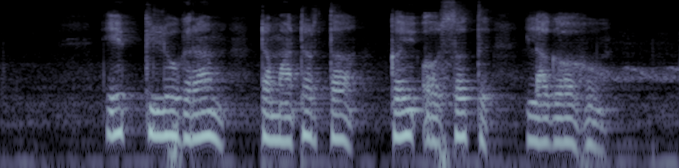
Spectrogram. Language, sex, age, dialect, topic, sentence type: Magahi, male, 18-24, Northeastern/Surjapuri, agriculture, question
